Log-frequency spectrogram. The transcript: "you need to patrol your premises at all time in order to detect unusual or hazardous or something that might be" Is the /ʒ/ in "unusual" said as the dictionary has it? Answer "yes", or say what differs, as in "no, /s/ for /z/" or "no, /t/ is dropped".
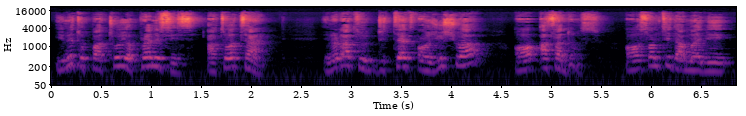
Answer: no, /ʃ/ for /ʒ/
